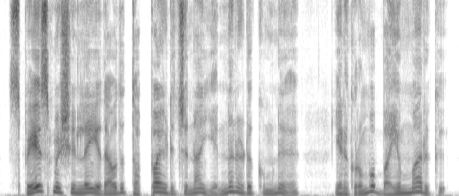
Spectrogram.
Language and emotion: Tamil, fearful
